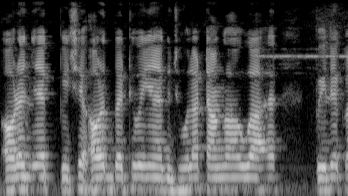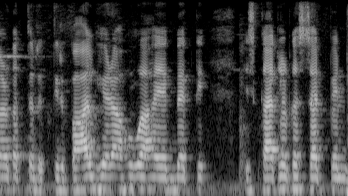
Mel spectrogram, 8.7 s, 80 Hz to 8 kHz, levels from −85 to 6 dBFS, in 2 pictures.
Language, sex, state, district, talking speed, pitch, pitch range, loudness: Hindi, male, Bihar, Saharsa, 195 wpm, 145 Hz, 140-145 Hz, -18 LUFS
